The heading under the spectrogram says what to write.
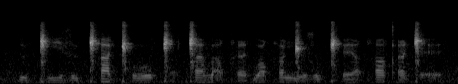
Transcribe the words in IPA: ɗɯ˨ ɡ͡ǁiː˨ zɯ˨ǁʰa˦ǁʰoː˨˦ ɡ͡ǁɑ̰˨ǁa˦ va̰˦qʰi˨ɓo˦ qʰʊ˦ŋ͡ǁʊ˨zʊ˨ǁʰɛː˨ qʰa˦qʼe˦˨ǁɛ̰˦

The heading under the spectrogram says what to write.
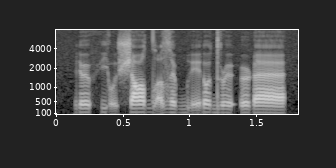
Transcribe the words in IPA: ɾʏ fjo̰ʃa dˤḛzʏbḛ ɾodɹʏʔʏ ɽæ

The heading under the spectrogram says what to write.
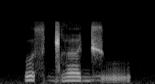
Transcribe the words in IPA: ʊsɡ͡ǁɜ d͡ʒṵ

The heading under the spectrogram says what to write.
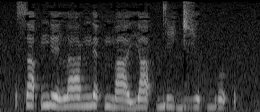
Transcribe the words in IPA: sä˦ʔŋe˦˨lä˦ŋɛ˦ʔ mä˦˨ jä˦ʔdi˦˨d͡ʑʊ˦ʔbʊ˦ʔ

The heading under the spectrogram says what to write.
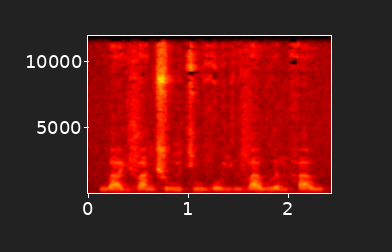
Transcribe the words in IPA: wa˨˩˨j va˧ŋʂu˧˥ŋcu˧˥ vo˨˩˨ jɨ˨˩va˨˩˦wlə˨˩mha˨˩˦w

